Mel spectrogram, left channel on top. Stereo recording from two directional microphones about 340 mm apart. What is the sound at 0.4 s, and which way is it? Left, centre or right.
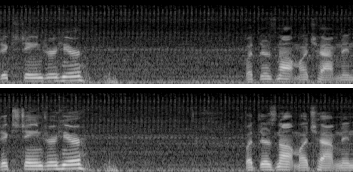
Speech, centre.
